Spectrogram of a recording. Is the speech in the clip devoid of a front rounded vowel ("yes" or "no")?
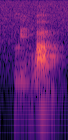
yes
